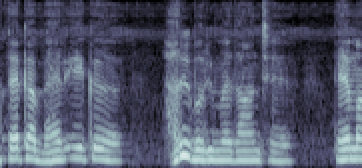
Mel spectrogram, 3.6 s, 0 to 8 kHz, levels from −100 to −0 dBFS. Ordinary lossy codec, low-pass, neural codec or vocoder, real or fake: none; none; codec, 16 kHz, 8 kbps, FreqCodec, larger model; fake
